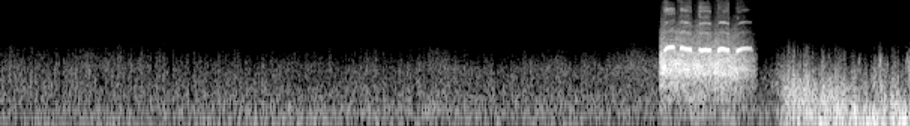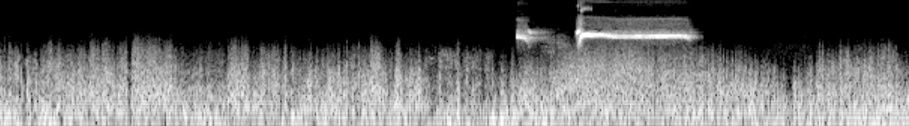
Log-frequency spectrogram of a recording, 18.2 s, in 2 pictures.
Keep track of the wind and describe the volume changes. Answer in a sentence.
The volume of the wind goes up.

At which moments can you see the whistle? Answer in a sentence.
The whistle can be heard from 6.5 to 7.5 s and from 14.2 to 16.1 s.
